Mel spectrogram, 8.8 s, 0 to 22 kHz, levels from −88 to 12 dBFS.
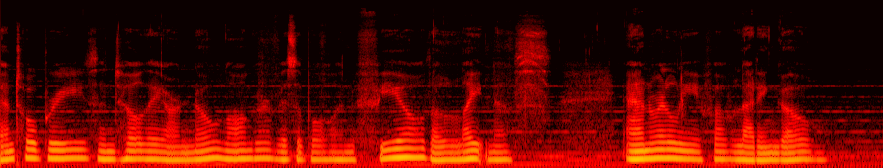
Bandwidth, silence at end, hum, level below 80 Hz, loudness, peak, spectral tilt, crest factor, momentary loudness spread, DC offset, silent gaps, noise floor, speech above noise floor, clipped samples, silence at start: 12.5 kHz; 0 s; none; -56 dBFS; -31 LUFS; -16 dBFS; -8 dB/octave; 16 dB; 16 LU; under 0.1%; none; -53 dBFS; 23 dB; under 0.1%; 0 s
